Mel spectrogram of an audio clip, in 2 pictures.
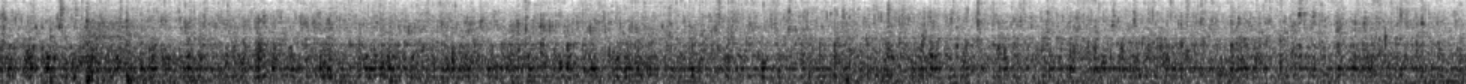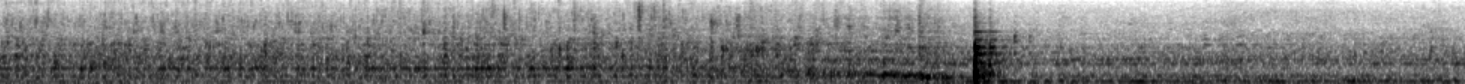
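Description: Pot of curry chicken simmering on an electric stovetop, a steady bubbling hiss. About eight seconds in the pot lid is set down with a single sharp clink, and the hiss is a little quieter after it.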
